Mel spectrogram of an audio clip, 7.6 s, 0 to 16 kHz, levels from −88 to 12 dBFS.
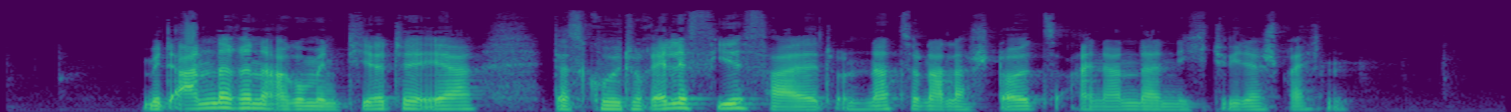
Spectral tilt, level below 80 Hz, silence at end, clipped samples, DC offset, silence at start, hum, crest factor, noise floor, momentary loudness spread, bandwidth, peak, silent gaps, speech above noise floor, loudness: -7.5 dB/octave; -50 dBFS; 0.85 s; under 0.1%; under 0.1%; 0.75 s; none; 18 dB; -68 dBFS; 11 LU; 10.5 kHz; -2 dBFS; none; 49 dB; -19 LUFS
